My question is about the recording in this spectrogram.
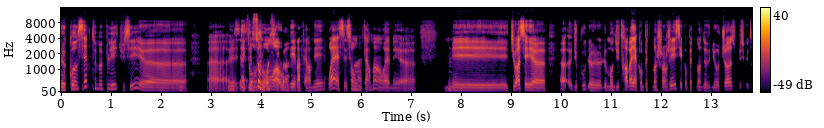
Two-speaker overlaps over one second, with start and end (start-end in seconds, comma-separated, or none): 3.3-4.6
